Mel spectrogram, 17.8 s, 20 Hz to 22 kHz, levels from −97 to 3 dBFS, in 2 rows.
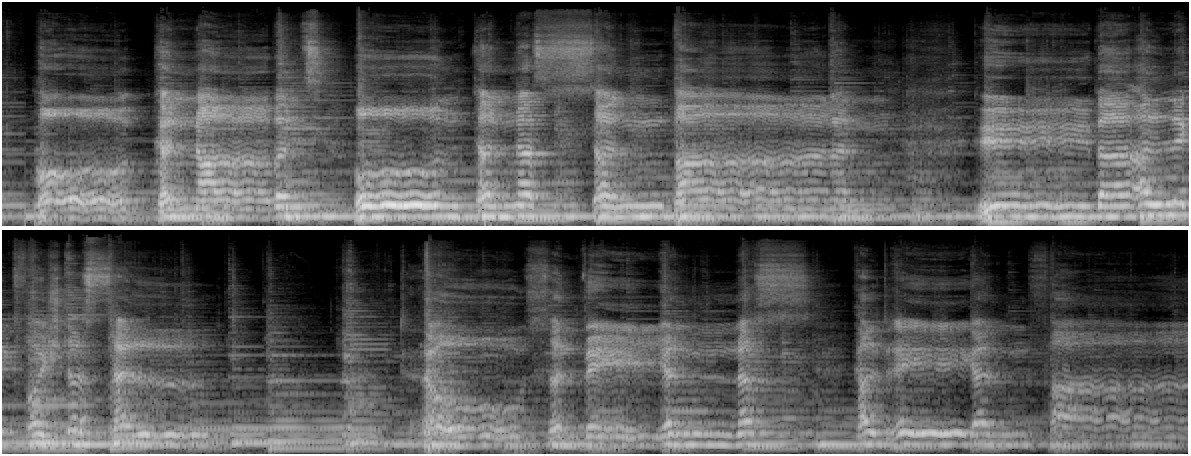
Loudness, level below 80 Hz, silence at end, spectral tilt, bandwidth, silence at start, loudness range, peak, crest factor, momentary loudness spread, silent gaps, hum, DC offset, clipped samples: -21 LUFS; -58 dBFS; 0 s; -5.5 dB/octave; 15.5 kHz; 0 s; 9 LU; -4 dBFS; 18 dB; 15 LU; none; none; under 0.1%; under 0.1%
